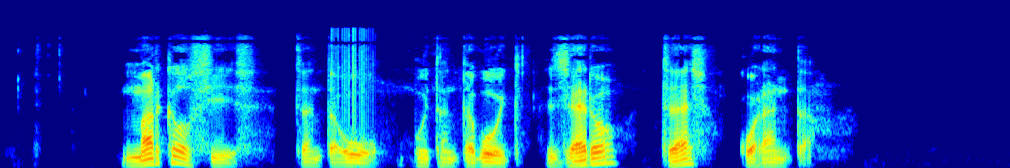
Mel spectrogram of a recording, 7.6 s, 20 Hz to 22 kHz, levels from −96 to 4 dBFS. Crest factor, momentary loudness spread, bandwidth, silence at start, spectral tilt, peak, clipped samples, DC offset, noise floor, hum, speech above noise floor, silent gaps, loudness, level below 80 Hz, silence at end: 24 dB; 18 LU; 11.5 kHz; 0.9 s; -6 dB/octave; -2 dBFS; under 0.1%; under 0.1%; under -90 dBFS; none; over 65 dB; none; -26 LUFS; -56 dBFS; 1.5 s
